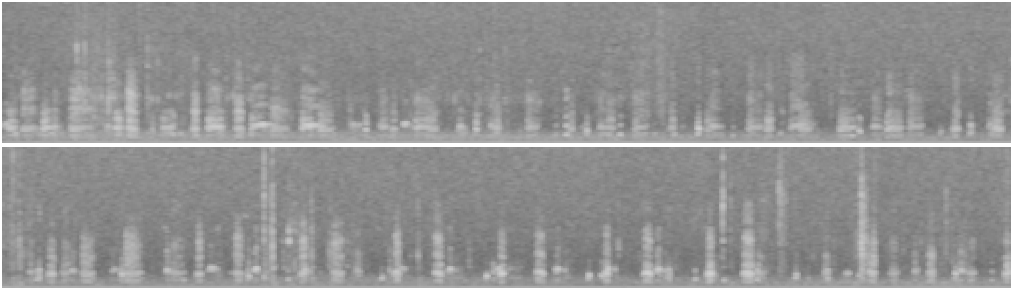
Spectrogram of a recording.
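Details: Red-legged partridge hunting decoy calling steadily for over twelve seconds, a dense chatter of short grating notes packed closely together, with a low background drone.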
